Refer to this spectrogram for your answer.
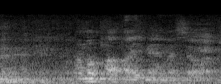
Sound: group giggles

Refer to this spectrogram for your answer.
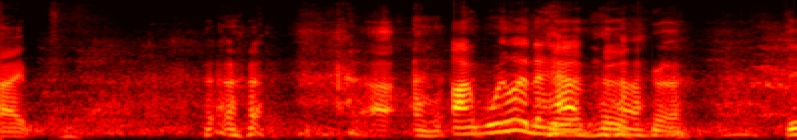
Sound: audience laughing

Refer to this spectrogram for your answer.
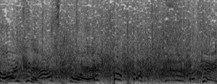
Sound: audience applause

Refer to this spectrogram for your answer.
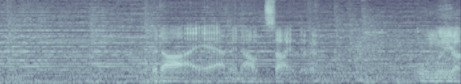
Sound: voice becomes sinister

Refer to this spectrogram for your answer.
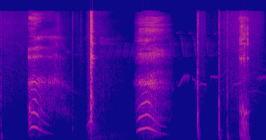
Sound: sighs; snort

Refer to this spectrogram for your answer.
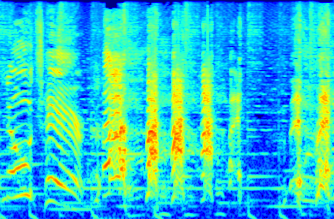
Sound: laughs a little bit

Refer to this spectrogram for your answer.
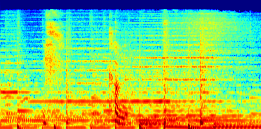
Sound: Bani laughs

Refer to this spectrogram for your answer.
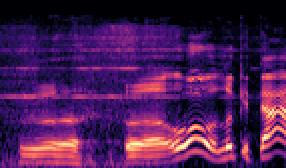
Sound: Luigi yawns

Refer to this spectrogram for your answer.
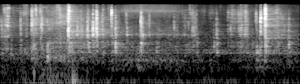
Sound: clacking

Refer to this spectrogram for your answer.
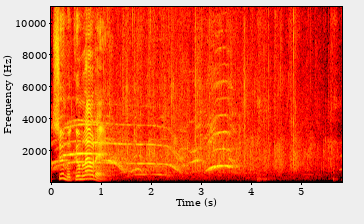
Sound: audience applauding and cheering

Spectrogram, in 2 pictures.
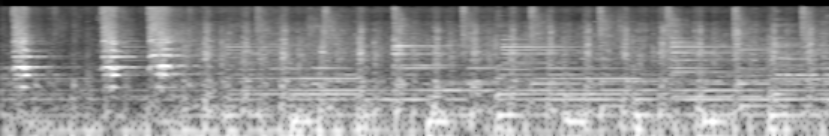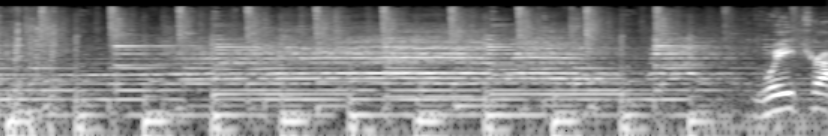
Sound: whistle blows

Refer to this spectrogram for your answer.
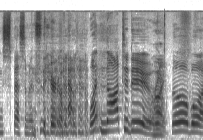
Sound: laughing

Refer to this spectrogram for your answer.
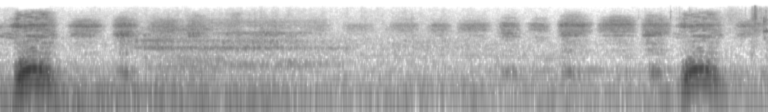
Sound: ghost hisses softly

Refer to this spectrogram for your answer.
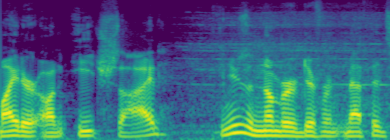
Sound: machine vibrating

